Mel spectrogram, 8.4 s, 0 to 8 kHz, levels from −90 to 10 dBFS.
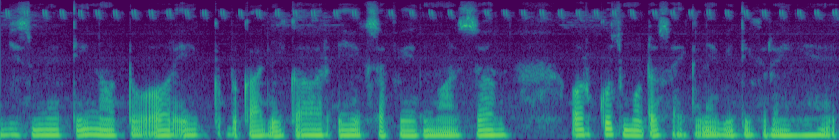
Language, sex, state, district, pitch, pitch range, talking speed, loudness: Hindi, male, Uttar Pradesh, Lalitpur, 110 Hz, 110-115 Hz, 120 wpm, -18 LUFS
